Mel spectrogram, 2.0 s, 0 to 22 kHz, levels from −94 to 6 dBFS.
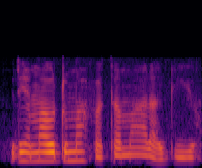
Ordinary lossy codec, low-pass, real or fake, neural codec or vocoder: none; 5.4 kHz; real; none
